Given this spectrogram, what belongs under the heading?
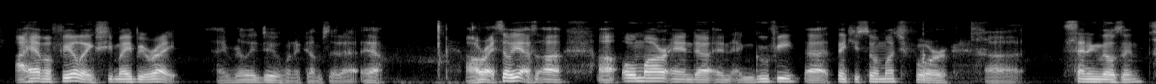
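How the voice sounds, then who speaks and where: A man with an unremarkable speaking voice talks at a moderate pace and medium pitch, with big swings in loudness. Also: lively intonation. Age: 30s. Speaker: podcast co-host. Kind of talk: casual chat.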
